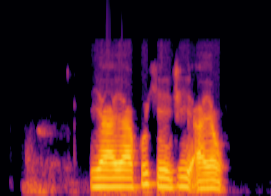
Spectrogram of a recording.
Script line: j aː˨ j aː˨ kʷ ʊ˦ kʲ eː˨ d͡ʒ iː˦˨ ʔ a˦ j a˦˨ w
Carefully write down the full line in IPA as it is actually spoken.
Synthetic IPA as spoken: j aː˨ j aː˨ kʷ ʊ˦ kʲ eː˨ d͡ʒ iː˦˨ ʔ a˨ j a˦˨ w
